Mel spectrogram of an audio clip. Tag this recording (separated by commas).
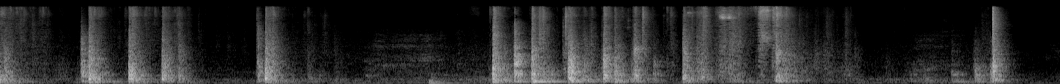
sliding door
